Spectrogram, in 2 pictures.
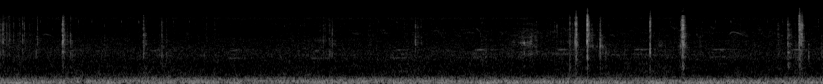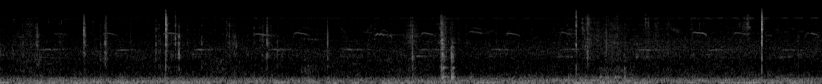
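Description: Sharp clicks and taps every second or two from a rattan snare loop and a tape measure being handled, over a low steady rumble. Faint short bird chirps come in the middle.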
